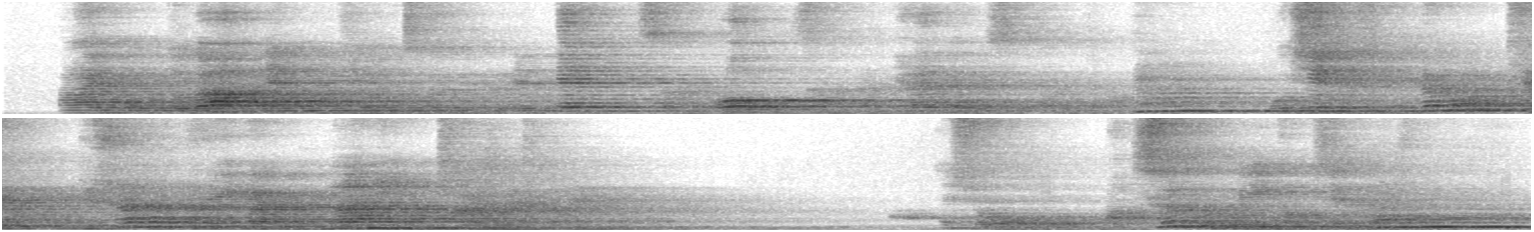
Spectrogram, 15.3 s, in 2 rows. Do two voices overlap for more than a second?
No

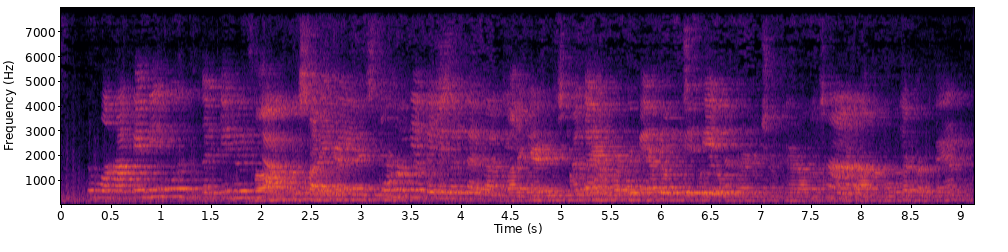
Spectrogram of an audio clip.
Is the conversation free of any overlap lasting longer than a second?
No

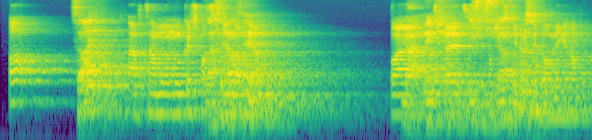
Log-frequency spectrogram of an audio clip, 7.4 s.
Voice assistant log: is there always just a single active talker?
No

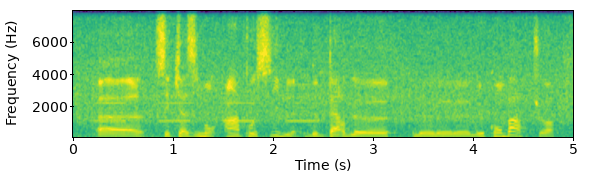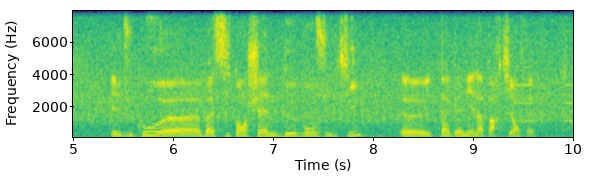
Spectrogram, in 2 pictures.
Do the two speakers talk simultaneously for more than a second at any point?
No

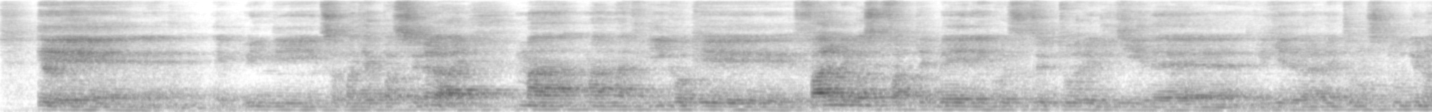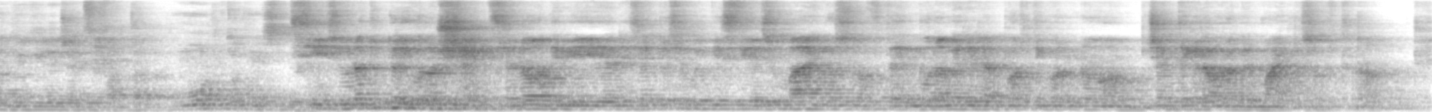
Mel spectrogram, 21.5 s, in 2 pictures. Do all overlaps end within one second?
Yes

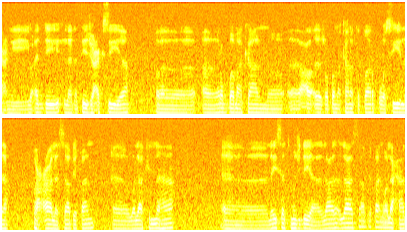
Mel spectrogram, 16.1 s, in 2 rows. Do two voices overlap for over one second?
No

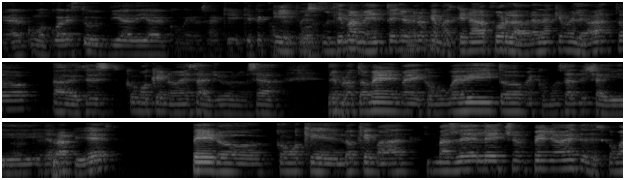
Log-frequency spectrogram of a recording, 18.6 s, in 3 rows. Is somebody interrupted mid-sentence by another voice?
Yes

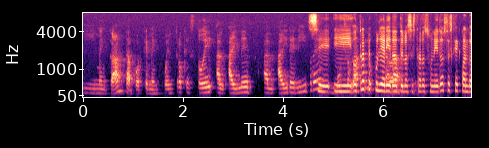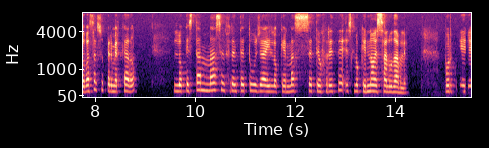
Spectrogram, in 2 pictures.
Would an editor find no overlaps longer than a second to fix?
No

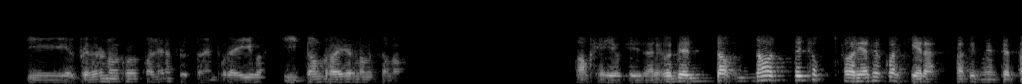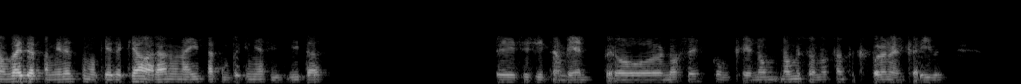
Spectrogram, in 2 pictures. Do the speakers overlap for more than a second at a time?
No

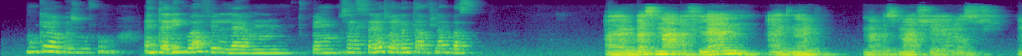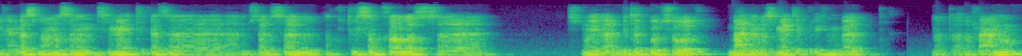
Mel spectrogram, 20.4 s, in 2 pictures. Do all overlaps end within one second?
Yes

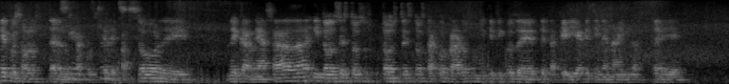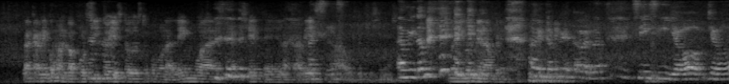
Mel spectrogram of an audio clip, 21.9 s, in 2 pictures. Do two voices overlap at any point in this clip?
Yes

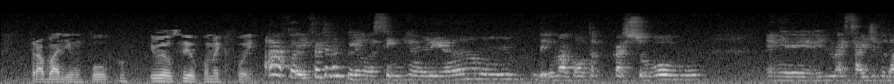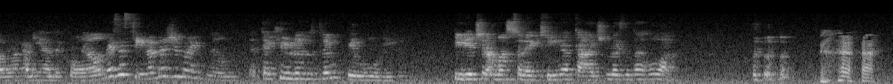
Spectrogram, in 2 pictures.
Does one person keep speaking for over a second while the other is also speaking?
No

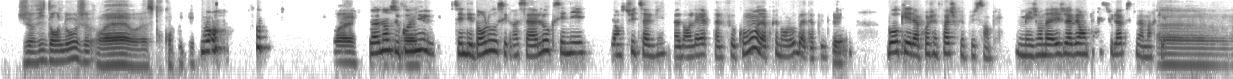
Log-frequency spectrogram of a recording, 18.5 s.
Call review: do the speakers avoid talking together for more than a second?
Yes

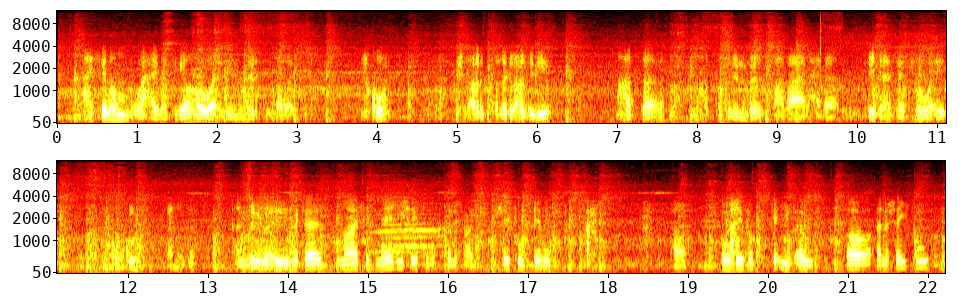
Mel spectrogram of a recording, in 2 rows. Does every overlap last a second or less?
Yes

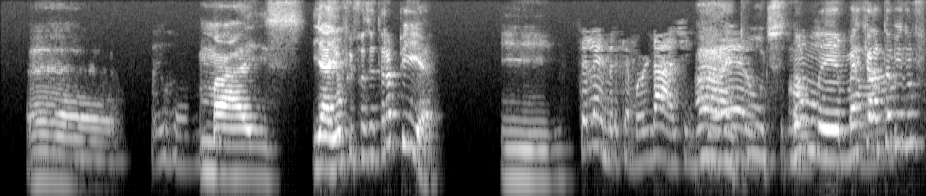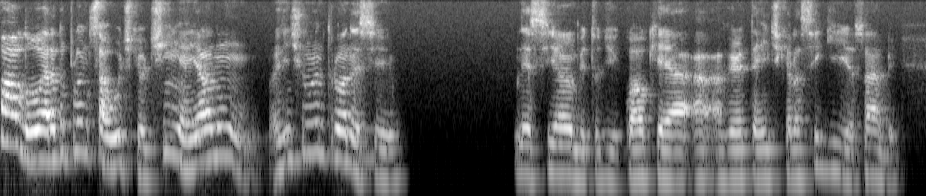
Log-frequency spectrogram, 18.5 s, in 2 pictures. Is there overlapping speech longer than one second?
Yes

